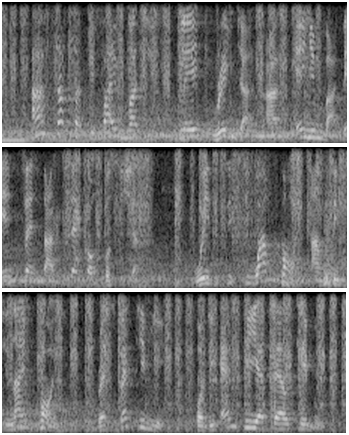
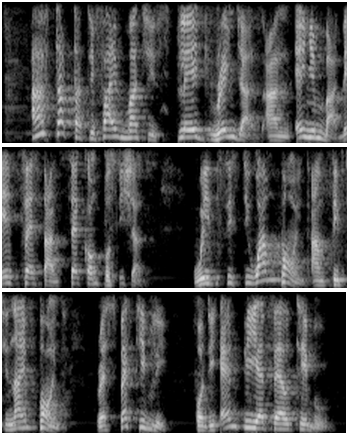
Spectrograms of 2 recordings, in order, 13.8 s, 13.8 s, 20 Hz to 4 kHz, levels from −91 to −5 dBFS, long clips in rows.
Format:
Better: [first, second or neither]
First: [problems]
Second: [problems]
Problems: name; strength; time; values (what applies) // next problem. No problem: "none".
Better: second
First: background sound (Writing); 5 dB below the speech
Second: none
